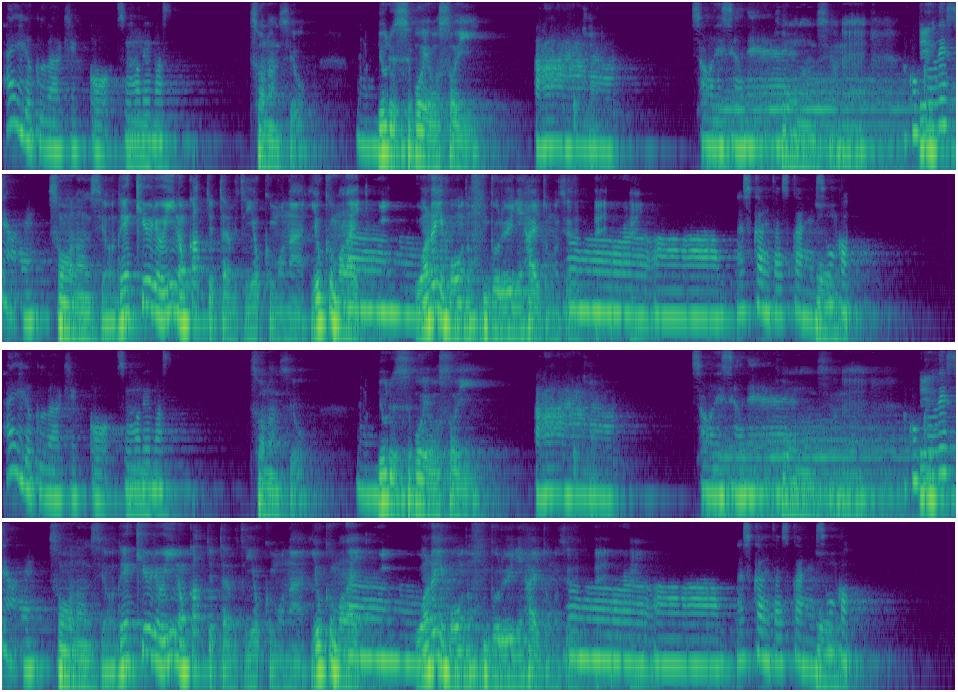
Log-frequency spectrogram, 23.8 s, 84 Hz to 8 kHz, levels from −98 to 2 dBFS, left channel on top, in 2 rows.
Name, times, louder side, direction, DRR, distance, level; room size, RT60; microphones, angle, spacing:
voice 1, 0.0-2.0 4.4-5.1 6.7-7.7 8.6-10.0 11.3-12.4 16.2-17.6 18.9-22.5, equal, 10° left, 12 dB, 1.0 m, -34 dB
voice 2, 1.5-2.0 3.1-3.8 4.7-6.0 7.1-7.5 9.7-10.8 11.5-11.7 12.5-16.7 17.1-19.4 19.8-19.9 22.1-22.4, left 1 dB, 45° left, 14 dB, 0.8 m, -30 dB
sound 1, 8.8-12.6, equal, 80° left, 5.9 m, -43 dB
27.5 x 18.0 x 7.7 m, 1.2 s
head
